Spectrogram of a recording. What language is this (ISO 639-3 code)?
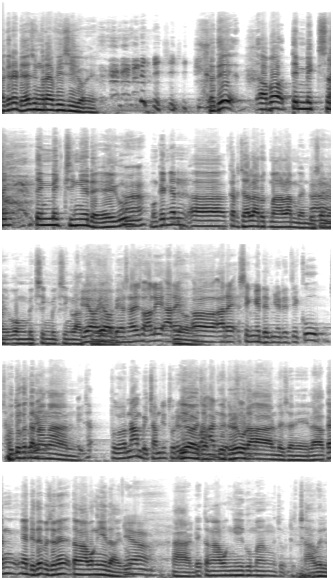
ind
